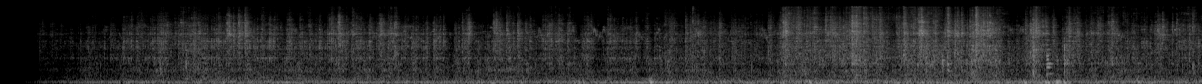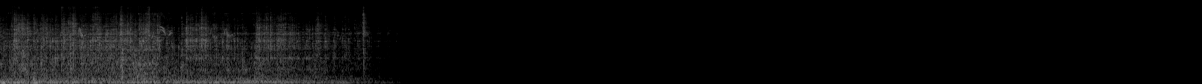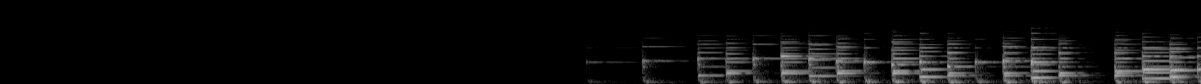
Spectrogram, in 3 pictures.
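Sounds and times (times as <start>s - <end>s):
shopping cart rattling: 0.2s - 16.1s.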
